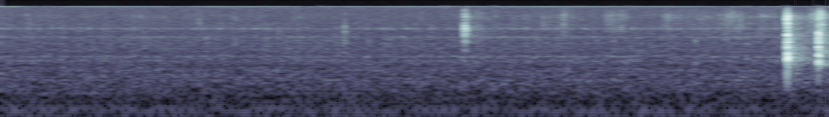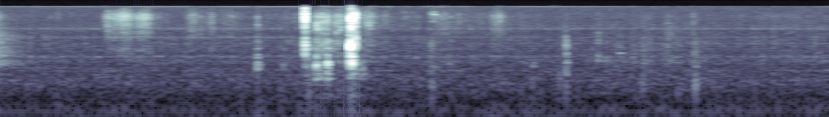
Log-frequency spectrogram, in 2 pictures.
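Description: Handling noises while a foam eye is glued onto a paper piñata with a hot glue gun: a small tick about two seconds in, then a few short clicks and paper rustles around four seconds in and again, loudest, about six seconds in.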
